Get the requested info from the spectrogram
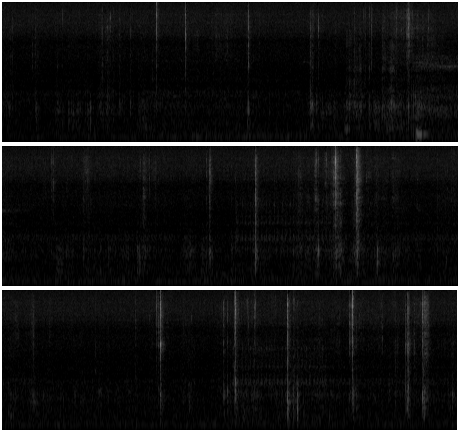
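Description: Faint hand-sewing sounds: scattered small clicks and ticks as a needle and thread are worked through the edge of a paper-covered card panel, with a short rustle about six seconds in.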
